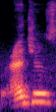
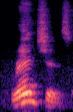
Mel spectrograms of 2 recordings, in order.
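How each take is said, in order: First: Ranches with a flat "a" as in ranch, asked in surprise; misread word. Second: Wrenches with a short "e" as in wrench; corrected word. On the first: Streamer misreading a chat message, saying Ranches. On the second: Streamer correcting his misreading, saying Wrenches. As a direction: say Wrenches properly, with an "e". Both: Shown as a demonstration. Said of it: "do you mean wrenches?".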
